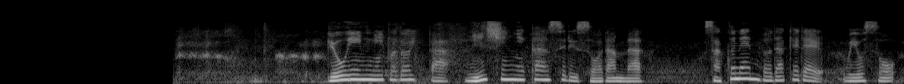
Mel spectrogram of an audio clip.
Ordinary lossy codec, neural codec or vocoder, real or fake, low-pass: none; codec, 16 kHz, 2 kbps, X-Codec, HuBERT features, trained on LibriSpeech; fake; none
